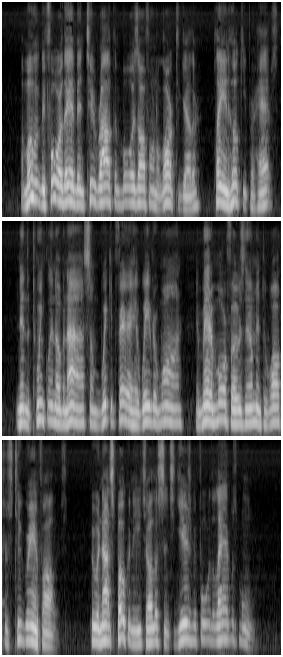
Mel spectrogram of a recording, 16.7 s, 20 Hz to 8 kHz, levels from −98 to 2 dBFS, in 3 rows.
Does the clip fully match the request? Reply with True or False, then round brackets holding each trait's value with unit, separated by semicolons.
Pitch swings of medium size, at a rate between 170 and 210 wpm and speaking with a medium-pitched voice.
True (3.3 semitones; 185 wpm; 155 Hz)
